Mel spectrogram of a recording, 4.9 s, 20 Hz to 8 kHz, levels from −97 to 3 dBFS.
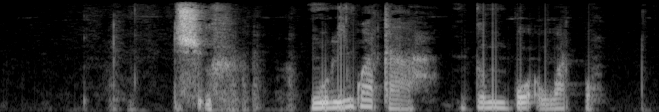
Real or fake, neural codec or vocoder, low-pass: real; none; 7.2 kHz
